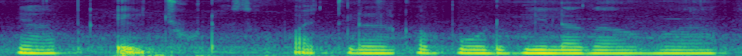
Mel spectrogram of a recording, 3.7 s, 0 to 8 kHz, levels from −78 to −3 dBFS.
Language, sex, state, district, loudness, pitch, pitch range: Hindi, female, Uttar Pradesh, Shamli, -15 LUFS, 175 Hz, 175-190 Hz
